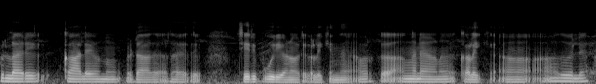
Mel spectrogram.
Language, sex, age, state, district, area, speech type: Malayalam, male, 18-30, Kerala, Kottayam, rural, spontaneous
